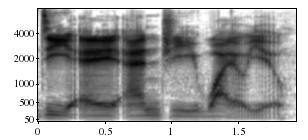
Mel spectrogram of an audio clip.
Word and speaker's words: Dangyou: That's the correct way, but on YouTube, I spell it Dangyou, just so it's easier to spell. Right, okay. And the pronunciation is the exact same? Yep, just Dangyou, okay. Don't pronounce the G.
